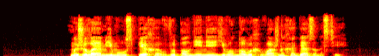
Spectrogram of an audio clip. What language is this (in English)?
Russian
